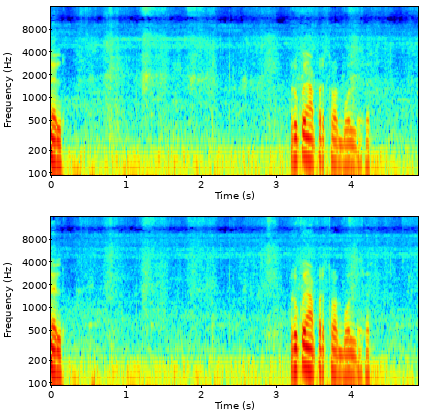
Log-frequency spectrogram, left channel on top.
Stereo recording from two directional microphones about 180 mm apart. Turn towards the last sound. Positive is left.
turn(degrees=-45)  # may be behind; listen again after turning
